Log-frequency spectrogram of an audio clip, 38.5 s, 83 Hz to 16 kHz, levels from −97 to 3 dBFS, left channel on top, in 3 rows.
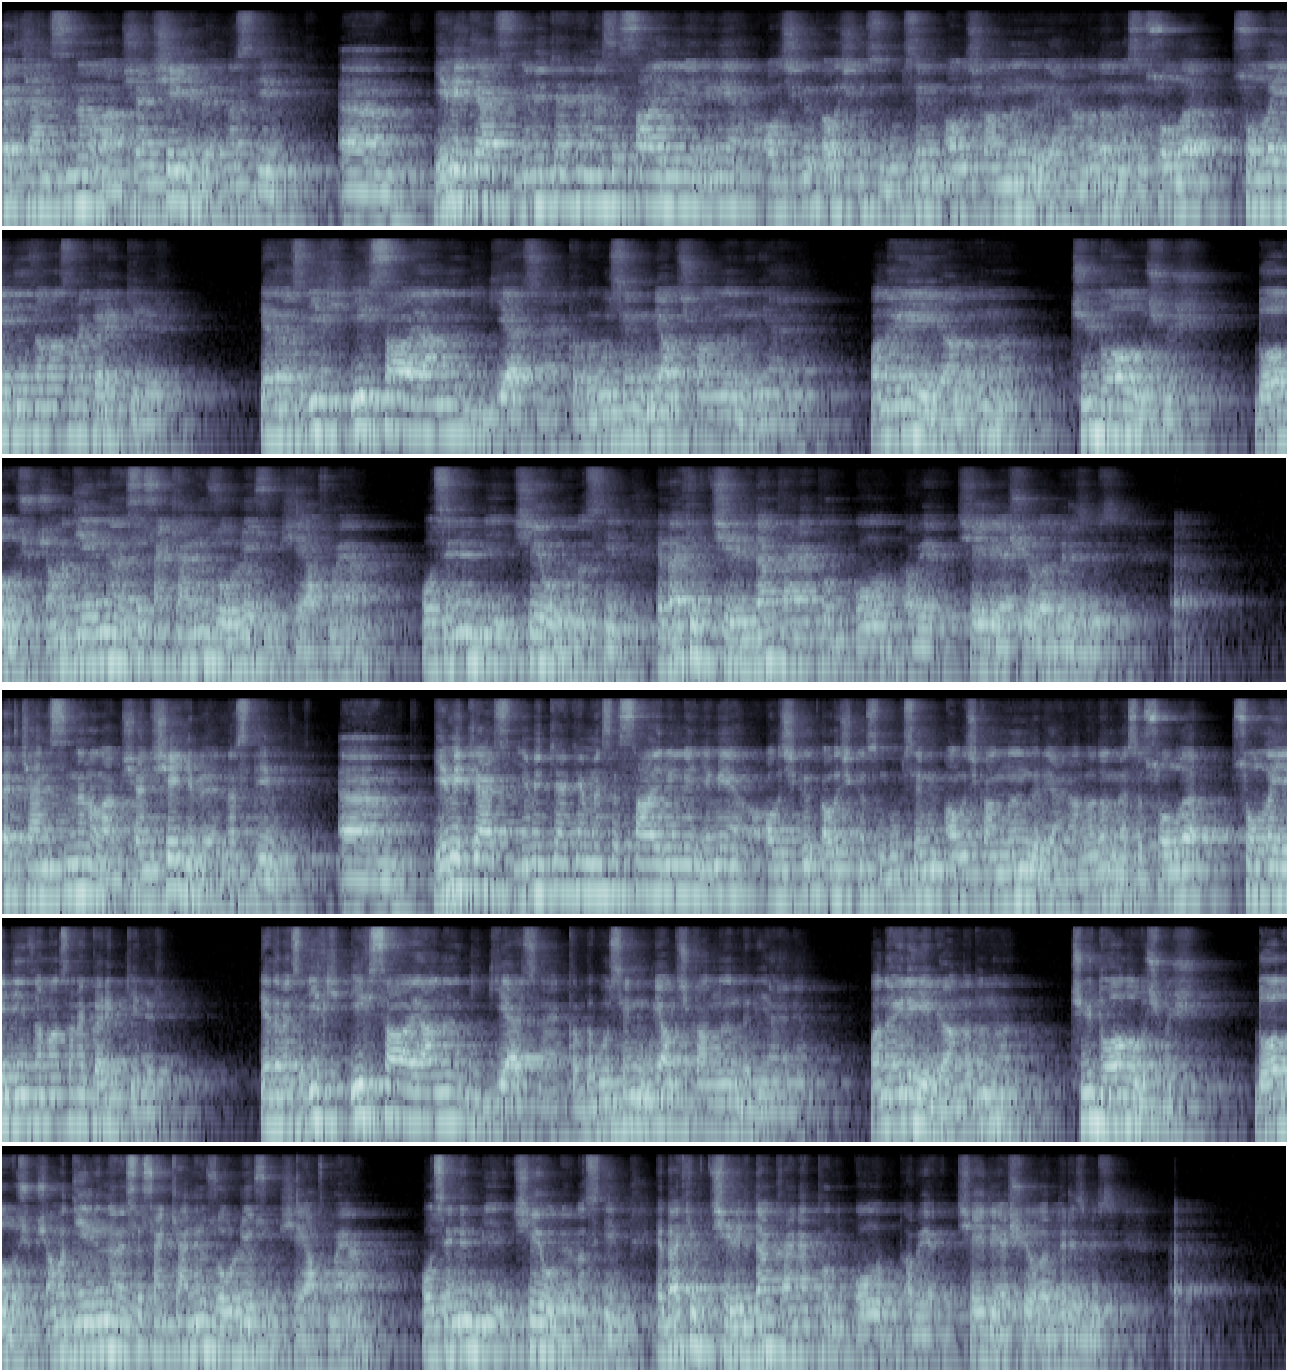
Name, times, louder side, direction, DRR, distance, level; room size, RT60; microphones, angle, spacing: voice 1, 0.0-2.8 3.4-4.0 4.3-12.0 12.3-14.4 15.4-20.9 21.5-23.0 23.5-24.8 25.4-29.3 29.9-36.8, right 1 dB, 45° right, 3 dB, 1.6 m, -23 dB
18.0 x 7.6 x 4.4 m, 1.3 s
head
